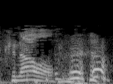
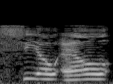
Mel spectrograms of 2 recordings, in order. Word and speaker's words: colonel: Yes, a Connell. Fuck you. Connell. Connell Clink. I am Connell. Wow. All right, well, that's your first strike. You want to spell that one, Jimmy? The word is C-O-L-O-N-E-L.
